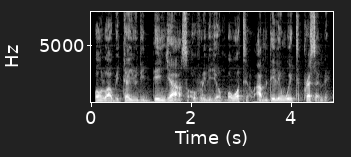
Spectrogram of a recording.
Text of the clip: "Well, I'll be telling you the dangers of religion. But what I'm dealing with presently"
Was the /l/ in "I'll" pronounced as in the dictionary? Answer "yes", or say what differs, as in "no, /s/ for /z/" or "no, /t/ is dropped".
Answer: no, /w/ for /l/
